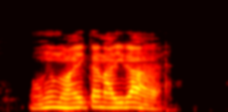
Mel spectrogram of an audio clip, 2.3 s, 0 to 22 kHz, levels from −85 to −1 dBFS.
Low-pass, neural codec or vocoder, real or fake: 7.2 kHz; codec, 16 kHz, 4 kbps, FunCodec, trained on Chinese and English, 50 frames a second; fake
